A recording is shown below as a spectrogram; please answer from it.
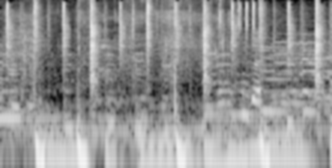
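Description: Background music with a steady beat: deep bass-drum hits that drop in pitch, quick hi-hat ticks and held bass notes.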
